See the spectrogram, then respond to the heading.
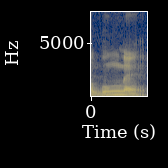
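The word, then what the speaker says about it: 국내: yaitu kosakata gungne ini dibacanya gungne ingat gungne G ini dibacanya Gung Kenapa dibacanya gungne hitnya akan berubah menjadi ketika ketemu sama nian Oke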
